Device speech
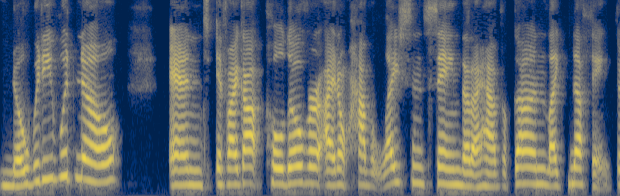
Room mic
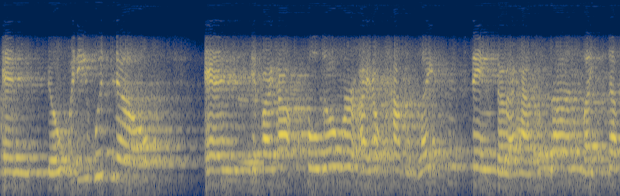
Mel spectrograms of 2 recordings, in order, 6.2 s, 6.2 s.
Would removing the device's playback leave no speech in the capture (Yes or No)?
No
